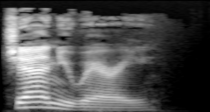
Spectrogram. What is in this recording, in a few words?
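"January" English, us; January – Janeiro; Datas em Inglês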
